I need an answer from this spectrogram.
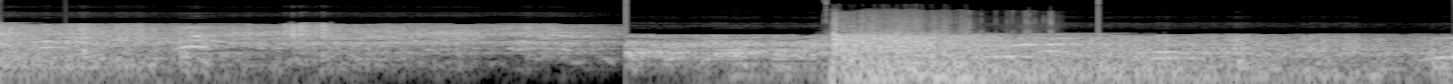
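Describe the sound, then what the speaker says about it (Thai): A large truck tire explodes while being inflated at a vehicle repair garage, a sudden heavy boom that breaks into an otherwise muffled stretch of background sound in an edited news segment. "เติมลมยางแล้วก็ยางระเบิดอีกแล้วนะคะ"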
